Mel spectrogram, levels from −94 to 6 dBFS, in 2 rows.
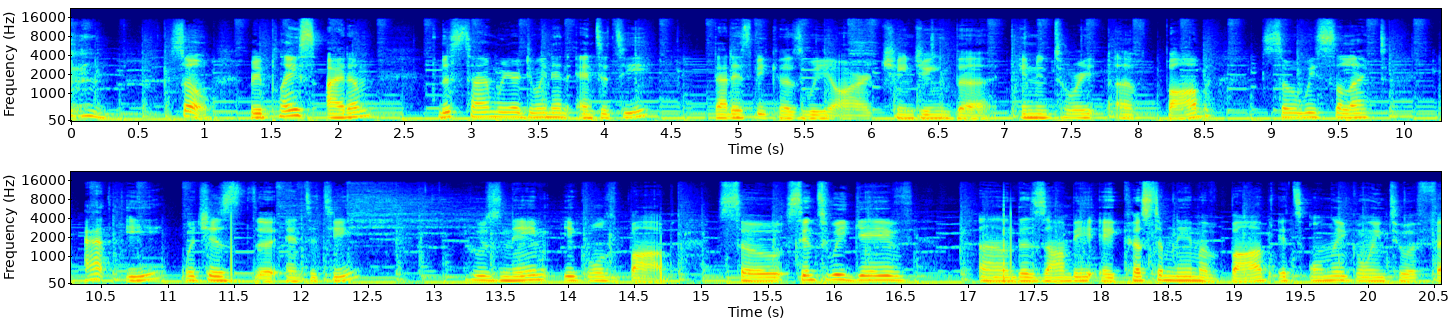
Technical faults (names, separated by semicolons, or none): loud pop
